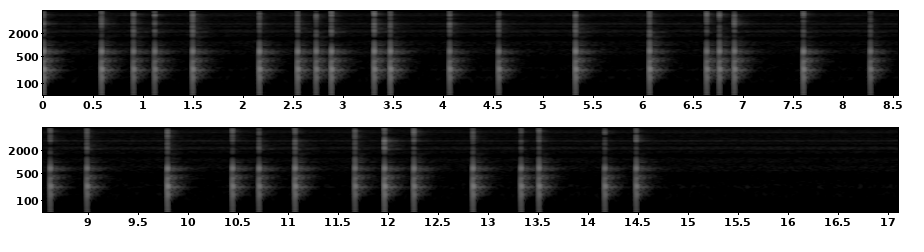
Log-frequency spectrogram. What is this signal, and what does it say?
Irregular taps on a table, with room echo. There is no code.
